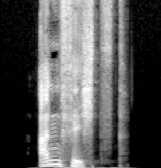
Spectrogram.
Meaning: second-person singular dependent present of anfechten
- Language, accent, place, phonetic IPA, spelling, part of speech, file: German, Germany, Berlin, [ˈanˌfɪçt͡st], anfichtst, verb, De-anfichtst.ogg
